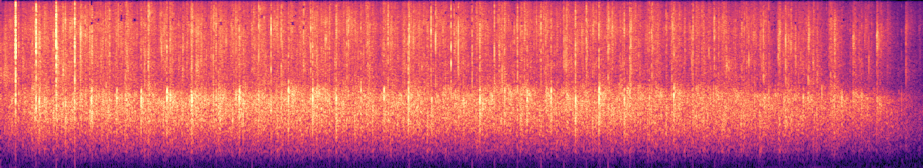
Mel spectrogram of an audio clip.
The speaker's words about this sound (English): And now they're not here, but let's recognize these folks with a round of applause.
